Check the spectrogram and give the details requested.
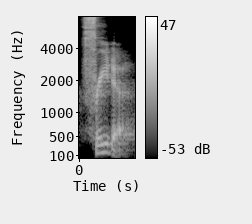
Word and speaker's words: free to: We hear to pronounced as duh, Frida, Frida. Because the T is between vowels, it changes to a fast D. And the vowel is relaxed.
